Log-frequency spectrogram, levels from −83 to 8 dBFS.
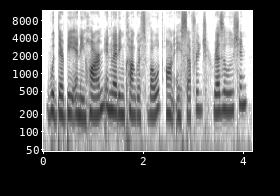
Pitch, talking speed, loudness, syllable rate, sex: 215 Hz, 185 wpm, -19 LUFS, 5.8 syllables/s, female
